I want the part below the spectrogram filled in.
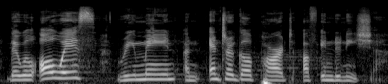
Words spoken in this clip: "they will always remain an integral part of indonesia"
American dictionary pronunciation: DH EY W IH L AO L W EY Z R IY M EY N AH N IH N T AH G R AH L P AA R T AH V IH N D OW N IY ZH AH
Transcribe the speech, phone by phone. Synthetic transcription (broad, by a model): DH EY W IH L AO L W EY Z R IY M EY N AH N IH N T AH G AH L P AA R T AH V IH N D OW N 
